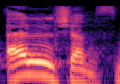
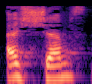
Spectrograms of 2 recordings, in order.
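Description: First: الشمس slowly as "al-shams", L held before sh; wrongly sounded lam. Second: الشمس as "ash-shams", L merged into a doubled sh; assimilated lam. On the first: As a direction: say الشمس with a clear unmerged L, "al-shams". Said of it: "ولا نقول". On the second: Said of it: "ندغم اللام في الشين". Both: Shown as a demonstration.

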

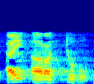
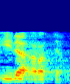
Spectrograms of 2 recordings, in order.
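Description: First: أردته ending in "-tuhu", u after the ta; damma on the ta. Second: أردته ending in "-tahu", a after the ta; fatha on the ta. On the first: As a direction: say أردته as "aradtuhu", first person. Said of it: "فإن أتيت بأي تضم". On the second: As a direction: say أردته as "aradtahu", second person. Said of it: "وإذا أتيت بإذا تقول". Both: Shown as a demonstration.

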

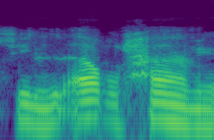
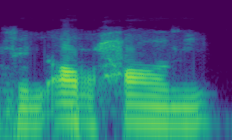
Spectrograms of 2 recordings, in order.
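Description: First: الأرحام with thin front vowels on hamza and ح; light hamza and haa. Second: الأرحام with thick, dark hamza and ح; wrong heavy haa. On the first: Tajweed teacher modelling the right way, light ح in الأرحام. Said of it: "ترقيق الحاء". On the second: Tajweed teacher showing the error, over-heavy الأرحام. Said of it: "ولا نقول". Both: Shown as a demonstration.

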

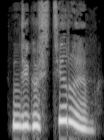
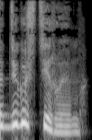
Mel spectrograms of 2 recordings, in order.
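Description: First: "Дегустируем" higher, as a doubting question; questioning echo. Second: Said in the usual way. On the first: Acted. Partner doubting his excuse, "Дегустируем" as a high question.

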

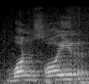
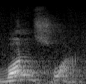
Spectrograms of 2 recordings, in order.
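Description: First: "bonsoir" read letter by letter, with an r; rising, as-spelled "bonsoir"; spelling pronunciation. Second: "bonsoir" said as bonsuwa; French "bonsoir" with a silent r; soft, French-style "bonsoir"; French pronunciation. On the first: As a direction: say "bonsoir" as it is written. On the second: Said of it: "Tulisannya bonsoir". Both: Shown as a demonstration.

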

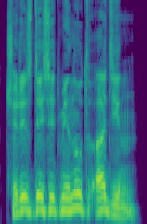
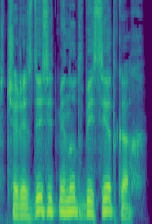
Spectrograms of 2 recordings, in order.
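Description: First: Минут stressed higher, firm falling end; firm repeat. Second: Lazy. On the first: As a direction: hit минут firmly in через десять минут один. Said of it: "Двадцатый раз повторять не буду". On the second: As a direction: say через десять минут в беседках lazily, falling. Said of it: "лениво ответил я ему". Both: A narrator's reading.

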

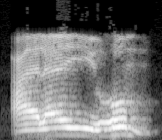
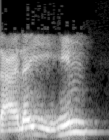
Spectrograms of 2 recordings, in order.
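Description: First: عليهم said "alayhum", very slowly; damma on the ha. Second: عليهم said "alayhim"; kasra on the ha. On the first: Teacher reciting as Hamza reads, عليهم as slow "alayhum". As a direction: stretch عليهم to a "-hum" ending. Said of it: "إلا حمزة قرأها بالضم". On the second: Teacher giving the ya sakina example, عليهم as "alayhim". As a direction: end عليهم on a clear "-him". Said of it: "إذا كان قبلها ياء ساكنة". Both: Shown as a demonstration.

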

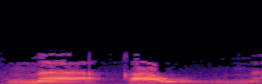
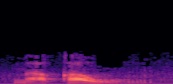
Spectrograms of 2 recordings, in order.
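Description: First: Teacher slowly spelling out ما قوم; slow spelled-out form. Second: Said in the usual way. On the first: Shown as a demonstration. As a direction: stretch out ما قوم syllable by syllable for the students. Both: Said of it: "صارت يا شيخنا، ها؟".

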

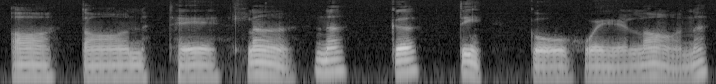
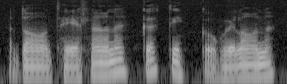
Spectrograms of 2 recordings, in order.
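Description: First: "a don te lan ge di, go hue lan" drawn out slowly; slow demo. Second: Said in the usual way. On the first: Shown as a demonstration. Teacher slowly joining all parts of the word for learners. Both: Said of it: "And all together".

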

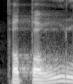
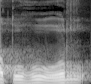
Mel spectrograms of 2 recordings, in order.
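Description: First: فالطهور with a short "a" after ط, "tahur"; fatha vowel. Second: طهور with a short "u" after ط, "tuhur"; damma vowel. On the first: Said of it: "بالفتح". (فالطهور بفتح الطاء) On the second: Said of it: "بالضم". (طهور بضم الطاء) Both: Shown as a demonstration.

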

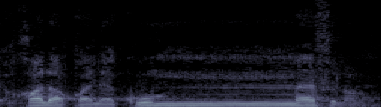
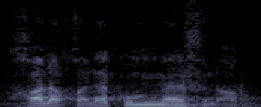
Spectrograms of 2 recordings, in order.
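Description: First: لكم ما read very slowly, lips pressed firmly, a held nasal mm into ما; nasal ghunna on merged mim. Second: Said in the usual way. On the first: Shown as a demonstration. Teacher showing students the lip-pressed ghunna in لكم ما. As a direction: hold the doubled ميم in لكم ما with a long humming ghunna. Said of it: "هتطبق شفتين وتتكة جامد كمان". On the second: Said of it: "لكم ميم ساكنة وبعديها ميم متحركة".

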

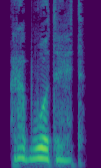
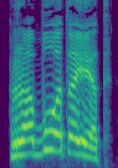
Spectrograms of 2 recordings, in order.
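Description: First: Soft, barely voiced realisation; quiet dawning relief; hushed disbelief. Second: Loud, high, drawn-out cry; elated shout. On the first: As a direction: say it softly, hardly believing it. First hushed realisation that it works. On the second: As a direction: shout it out slowly in triumph. Same word, now shouted in joy. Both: A narrator's reading.

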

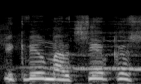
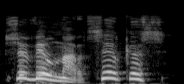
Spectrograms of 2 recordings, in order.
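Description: First: Very high, tearful wail; sobbing. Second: High, amazed exclamation; astonished cry. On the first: Little mermaid says she wants the circus, sobbing. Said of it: "snikte ze". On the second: Wife echoes the mermaid's circus wish, astonished. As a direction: call it out in high-pitched astonishment. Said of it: "riep Ida". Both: A narrator's reading.

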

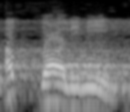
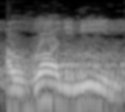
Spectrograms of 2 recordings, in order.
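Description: First: الظالمين with the ظ stopped short; cut-off za. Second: Said in the usual way. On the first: Shown as a demonstration. Teacher warning against an error, cut-off ظ in الظالمين. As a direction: choke off the doubled ظ in الظالمين. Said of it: "ولا تقل". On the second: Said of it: "قل".

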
